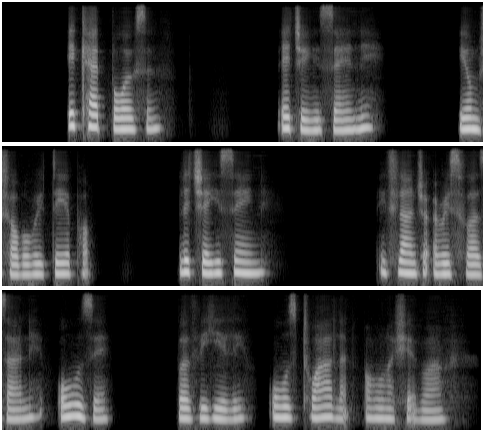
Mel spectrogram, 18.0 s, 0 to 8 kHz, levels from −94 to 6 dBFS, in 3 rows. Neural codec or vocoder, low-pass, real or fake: codec, 16 kHz, 0.2 kbps, FocalCodec; 7.2 kHz; fake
